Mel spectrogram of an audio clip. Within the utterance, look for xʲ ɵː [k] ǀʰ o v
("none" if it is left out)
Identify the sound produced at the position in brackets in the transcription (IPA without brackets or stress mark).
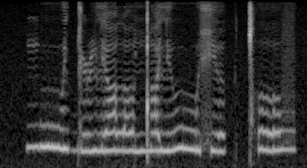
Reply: k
